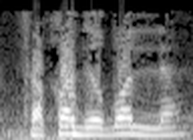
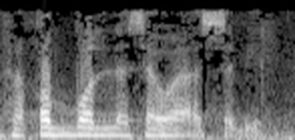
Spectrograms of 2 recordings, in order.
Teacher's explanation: الدال في الضاد عند حفص مظهرة · Shown in: first take · فقد ضل، بينما عند ورش يدغم الدال في الضاد فقد ضل سواء السبيل.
